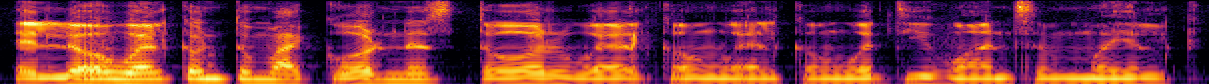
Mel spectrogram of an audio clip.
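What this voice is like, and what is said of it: Put-on Indian accent. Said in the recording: “talking in an accent... In an Indian accent?... Okay, doing it, Indian.”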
